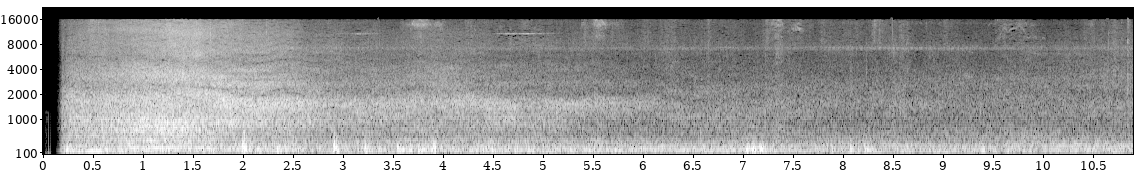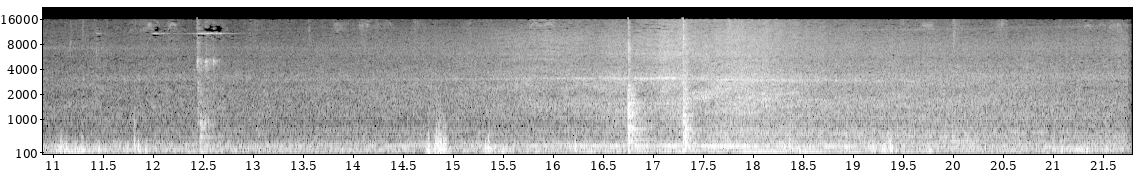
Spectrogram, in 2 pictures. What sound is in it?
the sound while walk by the side of a road
using an iphone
